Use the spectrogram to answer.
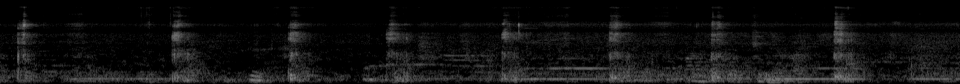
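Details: Eight-month-old infant with prolonged cough and shortness of breath during alternative therapy: repeated short coughing bursts, about seven in ten seconds, with whimpering and noisy breathing between.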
